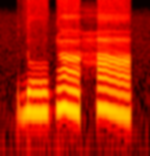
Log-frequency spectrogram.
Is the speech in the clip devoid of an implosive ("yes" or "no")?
no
